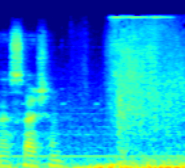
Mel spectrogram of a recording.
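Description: A sharp whooshing hit sound bursts out.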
